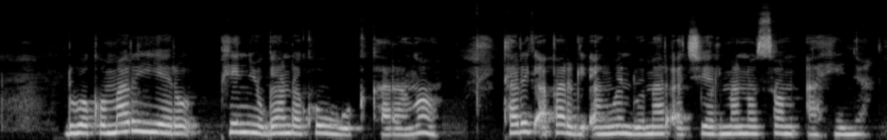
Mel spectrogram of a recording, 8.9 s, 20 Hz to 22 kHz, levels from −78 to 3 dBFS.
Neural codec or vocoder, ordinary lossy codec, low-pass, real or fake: none; none; 19.8 kHz; real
